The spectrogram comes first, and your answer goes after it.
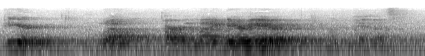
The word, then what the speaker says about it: Pierre: Well, Seth, the French name for a town in South Dakota would just be profoundly wrong. That's why we pronounce it Pierre.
